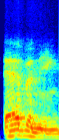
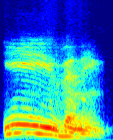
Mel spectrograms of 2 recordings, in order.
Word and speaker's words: evening: part of why say I think you said Ebony but it's evening the evening yeah so the emphasis is at the very beginning so why say the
